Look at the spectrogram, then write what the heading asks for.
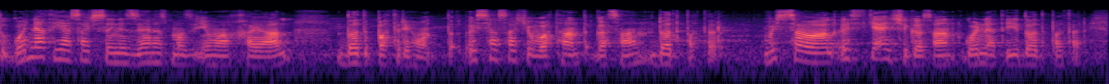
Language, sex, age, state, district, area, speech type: Kashmiri, male, 45-60, Jammu and Kashmir, Budgam, urban, spontaneous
